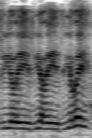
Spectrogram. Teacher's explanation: so I can put an emphasis on the R to roll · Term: roll R's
